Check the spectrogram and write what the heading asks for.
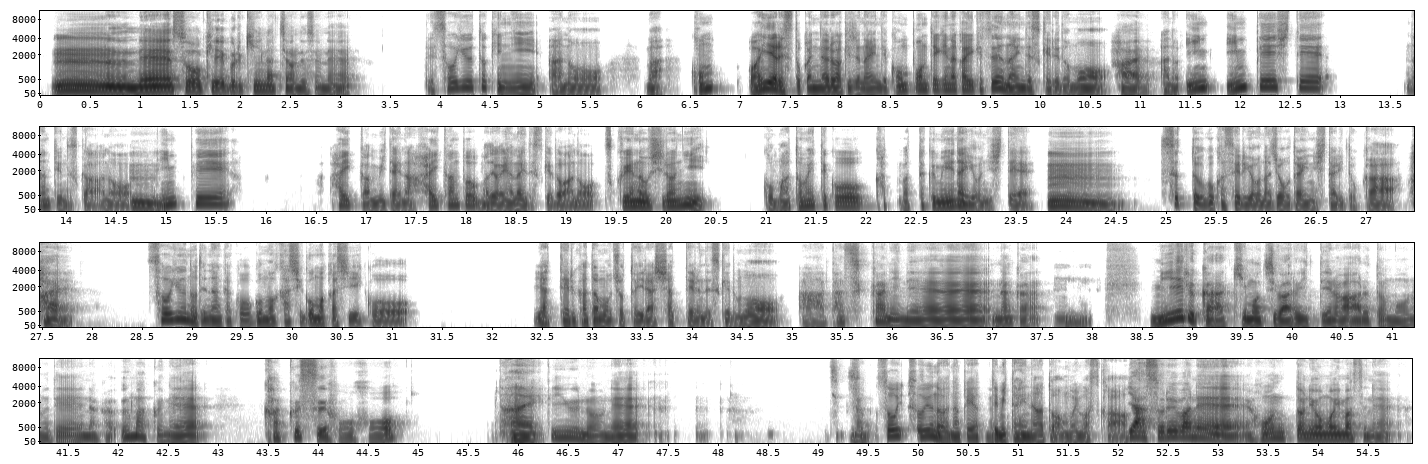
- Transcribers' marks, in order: other background noise; unintelligible speech
- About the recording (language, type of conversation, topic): Japanese, advice, 価値観の変化で今の生活が自分に合わないと感じるのはなぜですか？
